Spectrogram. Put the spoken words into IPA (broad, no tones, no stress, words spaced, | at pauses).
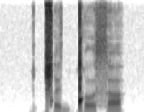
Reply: ǁɛdǃʌsa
